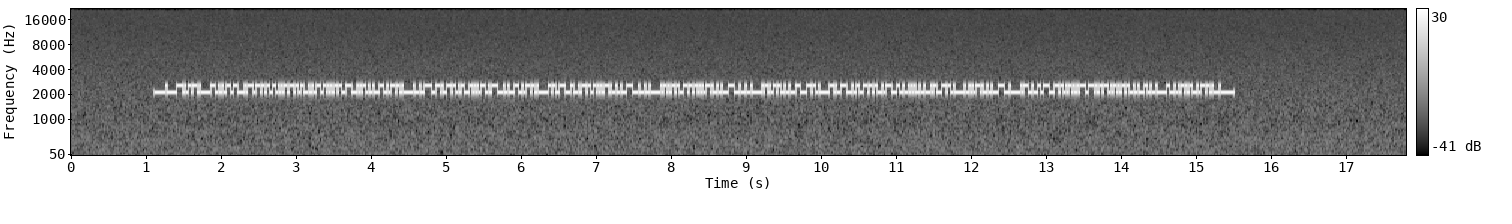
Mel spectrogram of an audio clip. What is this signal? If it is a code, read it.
RTTY (50 baud, 450 Hz shift), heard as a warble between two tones, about 2350 Hz centre. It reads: NAME IS CARLOS, QTH BRNO, LOC RH91DL RH91DL. HOW COPY? JH9ZUO DE DL0CDC K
